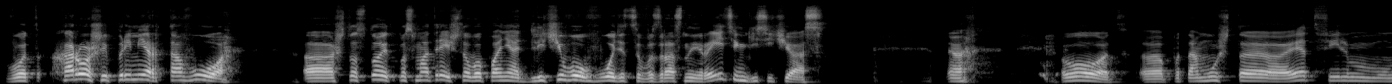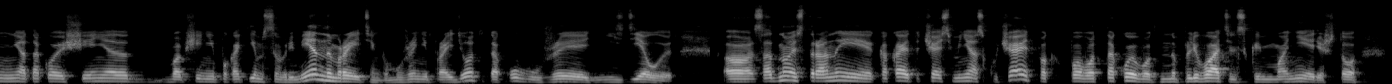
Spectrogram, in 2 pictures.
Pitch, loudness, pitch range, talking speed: 155 Hz, -24 LUFS, 135-185 Hz, 125 wpm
